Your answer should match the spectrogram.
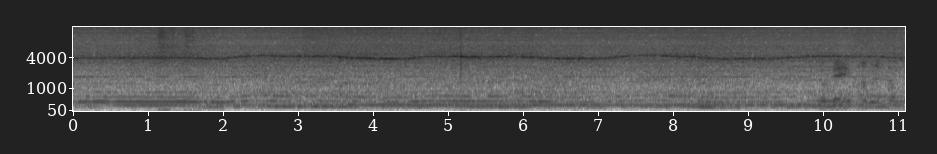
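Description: A Prolux CTX water vacuum cleaner runs steadily and loudly throughout, with a sustained whine and a layered motor drone that holds its pitch without a break.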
